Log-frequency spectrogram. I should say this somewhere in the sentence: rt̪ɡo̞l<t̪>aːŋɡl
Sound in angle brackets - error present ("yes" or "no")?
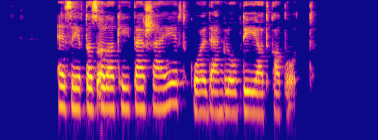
yes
